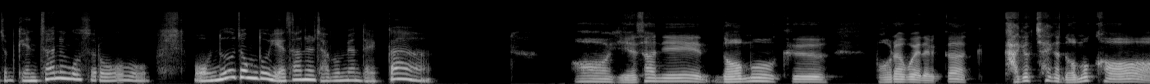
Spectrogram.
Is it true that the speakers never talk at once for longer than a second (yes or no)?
yes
